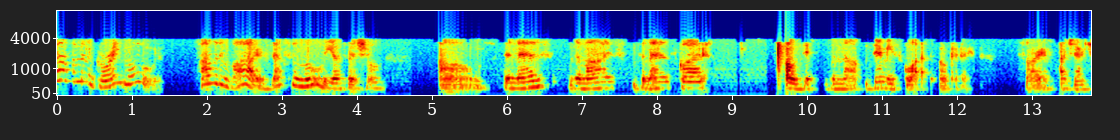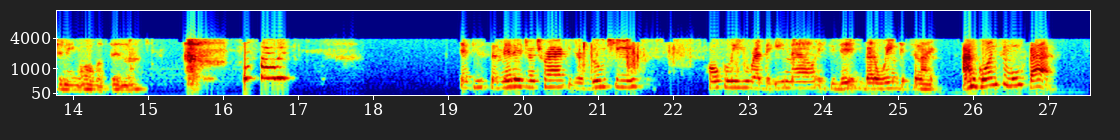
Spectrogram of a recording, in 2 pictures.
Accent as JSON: {"language": "English", "region": "New Jersey", "country": "United States", "tie": "born or raised there", "said": "Jersey, my home state"}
